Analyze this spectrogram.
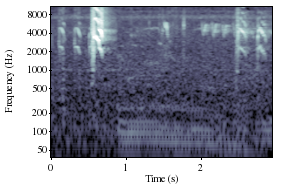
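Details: Rose-ringed parakeet pair feeding their two chicks: one loud, harsh screech, with several thin, high chirps scattered before and after it against a faint low hum.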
